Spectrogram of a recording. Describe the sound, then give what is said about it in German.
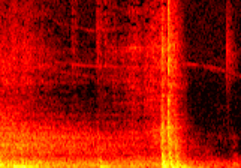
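An air fryer basket is pulled out after the timer beeps, to shake the contents and add fish sticks, with a brief sliding scrape and a solid clunk, over the air fryer's steady droning fan hum that stops right afterward. “Das heißt, wir ziehen den Korb einmal raus.”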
